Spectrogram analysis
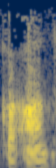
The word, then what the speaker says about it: Quran: on my pronunciation myself of Quran long a uh how about the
